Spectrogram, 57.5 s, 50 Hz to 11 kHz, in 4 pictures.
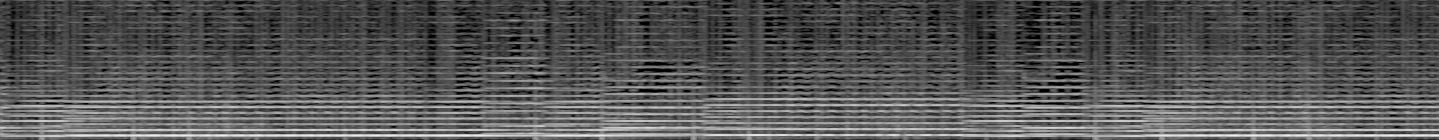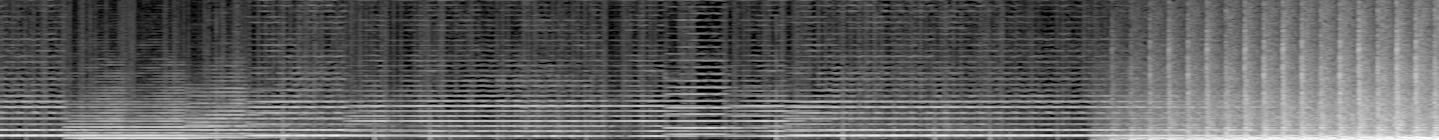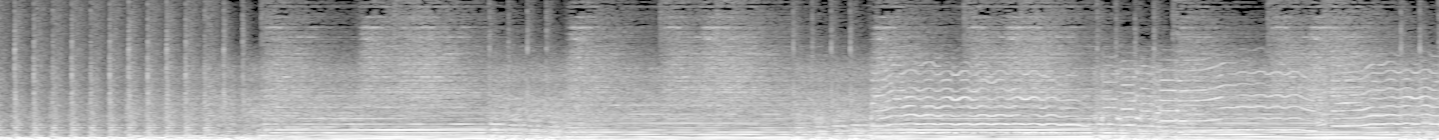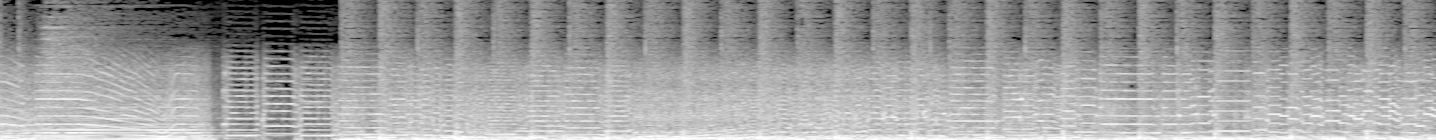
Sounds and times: Strum: 0:00.0 - 0:57.5
Bass guitar: 0:25.4 - 0:57.5.

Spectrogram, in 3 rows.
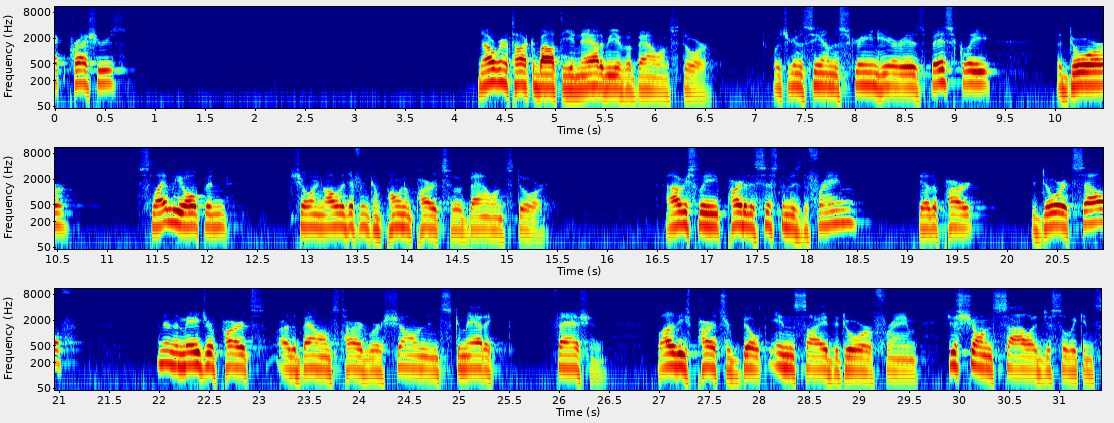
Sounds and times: Speech: 0:00.0 - 0:00.8, 0:04.2 - 0:09.4, 0:10.0 - 0:10.7, 0:11.3 - 0:15.6, 0:16.6 - 0:21.3, 0:22.0 - 0:31.4.

